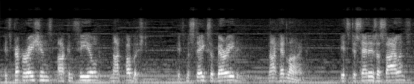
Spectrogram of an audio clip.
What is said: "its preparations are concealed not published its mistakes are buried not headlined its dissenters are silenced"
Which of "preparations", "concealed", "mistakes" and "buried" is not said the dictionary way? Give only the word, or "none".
none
